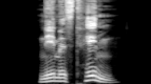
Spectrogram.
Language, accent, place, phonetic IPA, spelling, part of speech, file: German, Germany, Berlin, [ˌnɛːməst ˈhɪn], nähmest hin, verb, De-nähmest hin.ogg
- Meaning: second-person singular subjunctive II of hinnehmen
